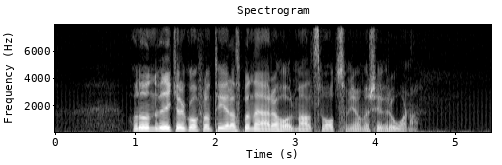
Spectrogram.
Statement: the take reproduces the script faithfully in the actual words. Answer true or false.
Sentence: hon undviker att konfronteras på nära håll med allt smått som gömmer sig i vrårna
true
